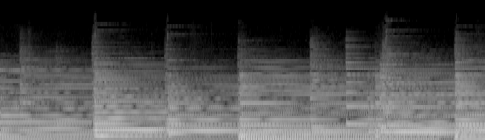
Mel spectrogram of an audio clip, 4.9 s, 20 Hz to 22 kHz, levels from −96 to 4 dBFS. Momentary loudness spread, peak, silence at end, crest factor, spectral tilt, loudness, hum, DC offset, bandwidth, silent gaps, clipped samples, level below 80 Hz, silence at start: 6 LU; -10 dBFS; 0 s; 14 dB; -9 dB/octave; -25 LUFS; none; under 0.1%; 7.8 kHz; none; under 0.1%; -32 dBFS; 0 s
